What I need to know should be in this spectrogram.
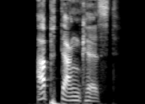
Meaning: second-person singular dependent subjunctive I of abdanken
- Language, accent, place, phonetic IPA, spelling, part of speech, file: German, Germany, Berlin, [ˈapˌdaŋkəst], abdankest, verb, De-abdankest.ogg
